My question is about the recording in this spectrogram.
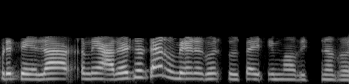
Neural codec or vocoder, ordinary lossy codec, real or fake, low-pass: autoencoder, 44.1 kHz, a latent of 192 numbers a frame, MeloTTS; MP3, 32 kbps; fake; 3.6 kHz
